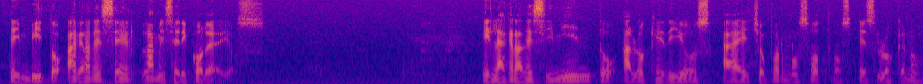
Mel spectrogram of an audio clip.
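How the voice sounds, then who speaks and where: A male pastor preaching a sermon, moving from quiet asides to loud, drawn-out proclamation. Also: lowish voice. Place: church sanctuary. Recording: church hall with long reverb.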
